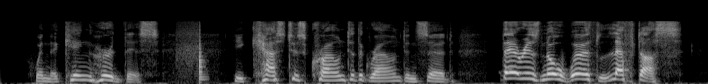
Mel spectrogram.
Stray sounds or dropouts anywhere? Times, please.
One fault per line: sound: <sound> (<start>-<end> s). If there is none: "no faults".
sound: thud (1.8-2.1 s)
